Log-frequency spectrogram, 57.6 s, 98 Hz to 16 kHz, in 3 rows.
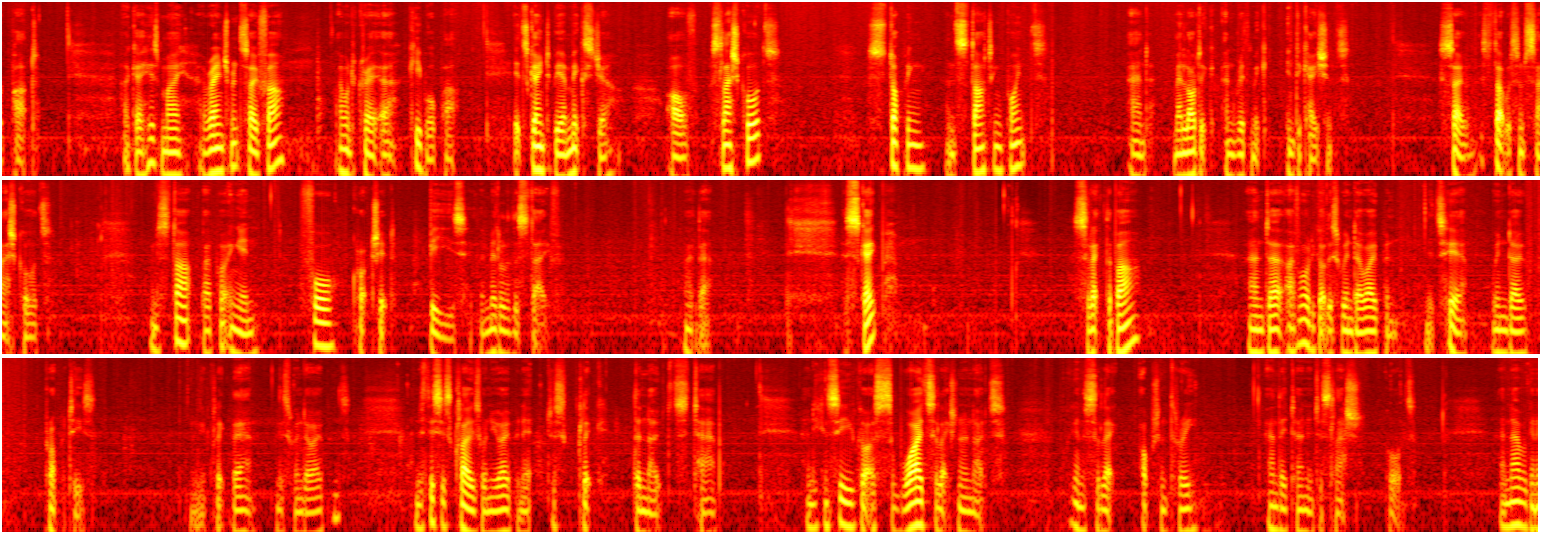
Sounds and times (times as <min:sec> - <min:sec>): Speech: 0:00.0 - 0:00.5, 0:01.6 - 0:03.6, 0:04.2 - 0:05.8, 0:06.4 - 0:07.8, 0:08.4 - 0:09.8, 0:10.9 - 0:13.2, 0:14.1 - 0:17.0, 0:18.0 - 0:20.0, 0:21.1 - 0:26.3, 0:27.8 - 0:28.2, 0:29.8 - 0:30.5, 0:32.6 - 0:33.6, 0:34.8 - 0:38.4, 0:39.0 - 0:39.7, 0:40.8 - 0:42.9, 0:43.6 - 0:47.5, 0:48.5 - 0:51.1, 0:51.8 - 0:53.6, 0:54.2 - 0:56.2, 0:57.2 - 0:57.6.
